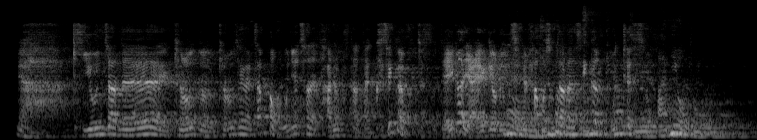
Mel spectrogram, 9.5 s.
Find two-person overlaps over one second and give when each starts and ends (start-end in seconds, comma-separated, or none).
6.3-8.1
